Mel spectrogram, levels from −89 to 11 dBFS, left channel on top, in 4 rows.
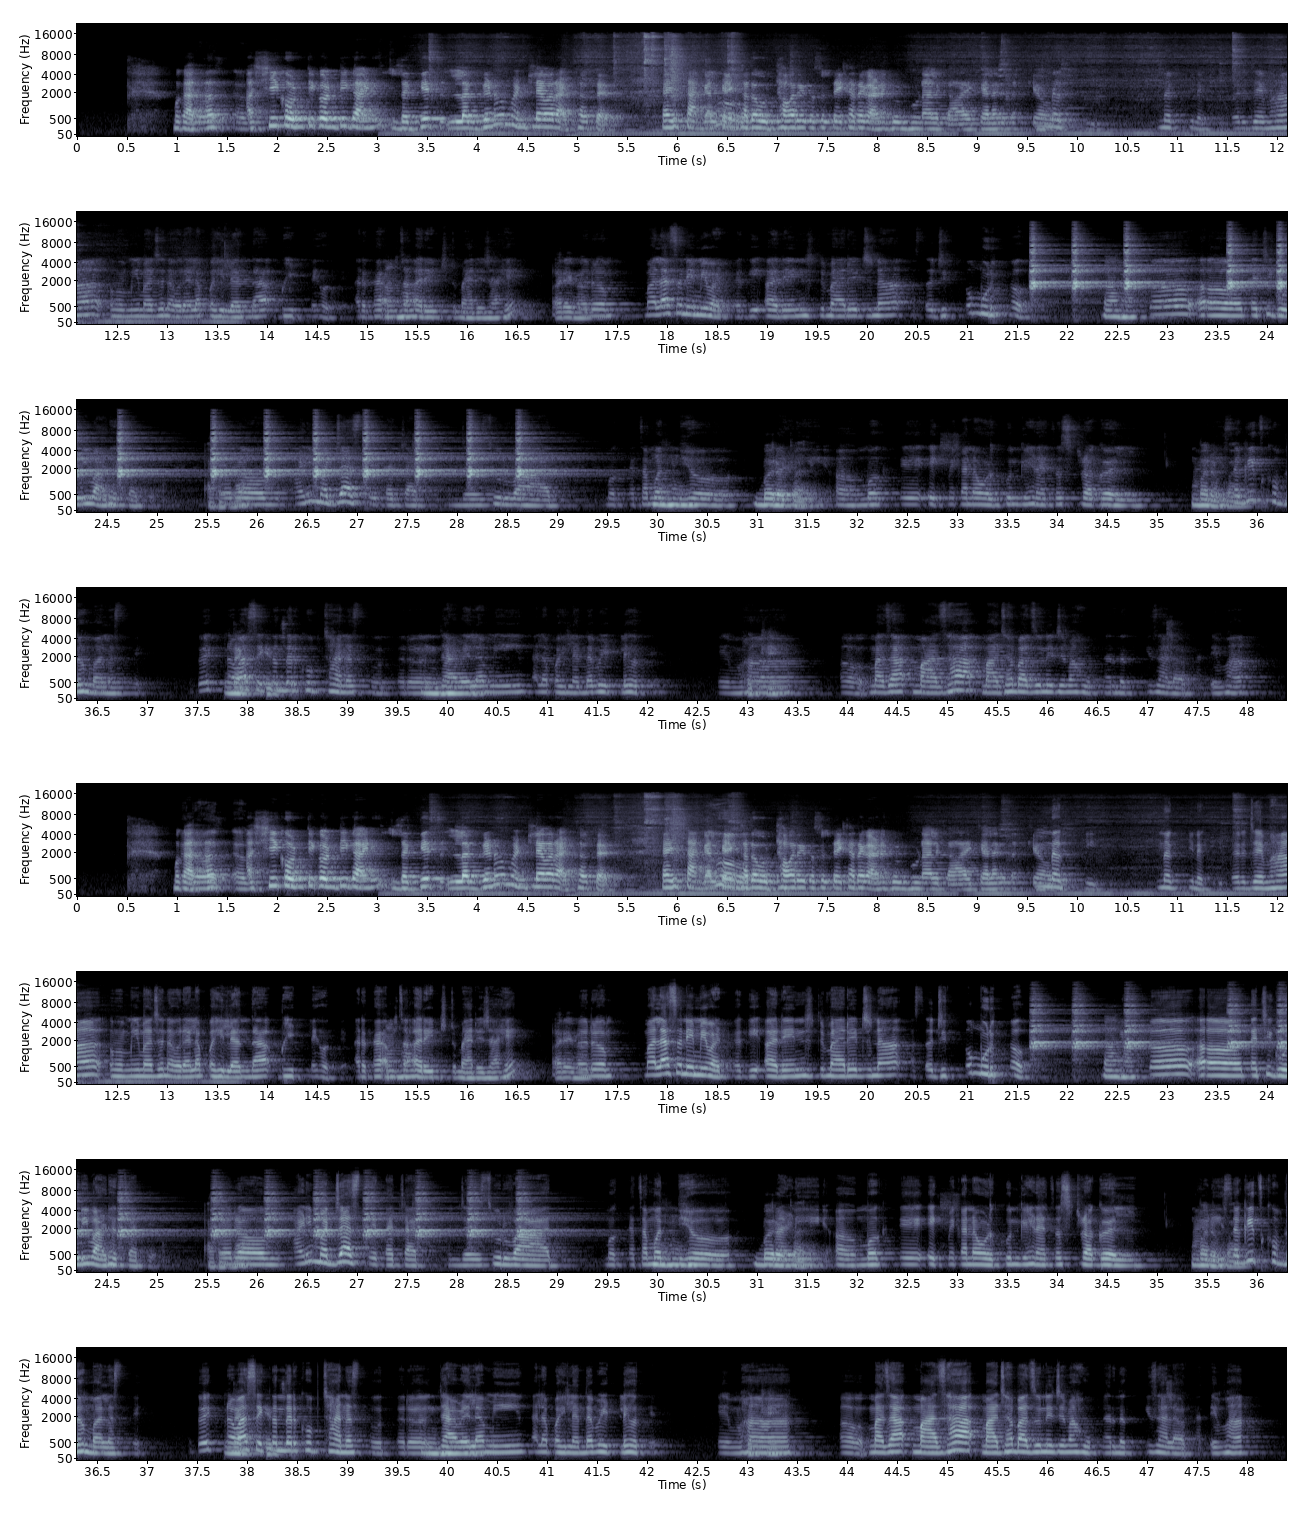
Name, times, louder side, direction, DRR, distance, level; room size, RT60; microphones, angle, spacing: voice 1, 0.5-1.4 1.7-9.3 9.6-9.9 15.2-15.5 16.9-17.2 22.4-22.7 25.5-25.9 29.9-30.4 31.0-31.6 35.3-35.8 37.8-38.0 39.7-40.3 43.2-43.3, right 1 dB, 15° right, 5 dB, 0.5 m, -25 dB
voice 2, 1.0-1.8 6.3-6.7 9.6-10.2 10.8-11.3 11.5-14.6 14.9-16.5 17.1-17.5 17.8-21.6 22.8-24.8 25.6-27.6 27.9-29.0 29.5-30.8 31.2-34.8 35.4-36.7 37.5-41.9 42.7-43.4 43.9-48.0, right 6 dB, 65° right, 13 dB, 0.4 m, -30 dB
sound 1, 3.0-13.7, left 2 dB, 80° left, 1.6 m, -42 dB
sound 2, 21.6-23.1 23.6-25.1 25.5-29.1, left 4 dB, 35° left, 0.8 m, -25 dB
9.8 x 5.1 x 2.5 m, 0.68 s
head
